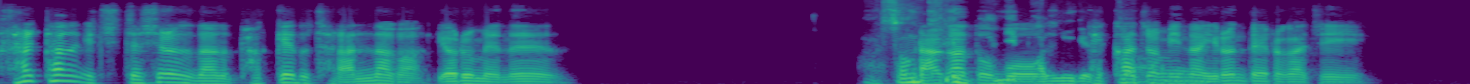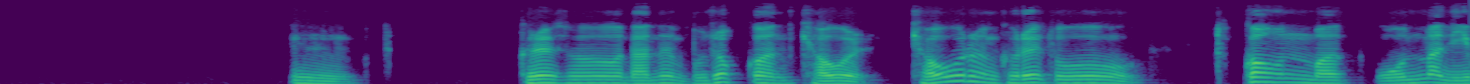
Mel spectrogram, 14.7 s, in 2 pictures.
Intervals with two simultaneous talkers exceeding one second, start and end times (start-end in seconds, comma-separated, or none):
4.5-6.0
